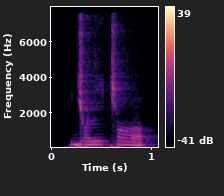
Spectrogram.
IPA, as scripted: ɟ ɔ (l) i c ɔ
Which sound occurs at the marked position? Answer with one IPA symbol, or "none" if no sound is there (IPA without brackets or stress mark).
l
